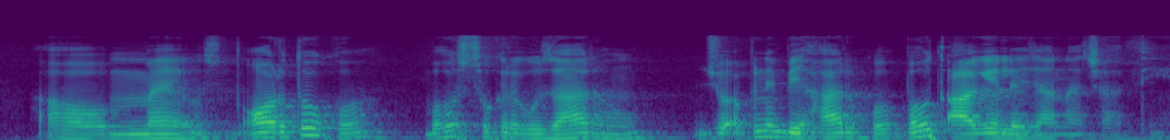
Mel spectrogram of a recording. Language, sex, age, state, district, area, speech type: Urdu, male, 18-30, Bihar, Gaya, urban, spontaneous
